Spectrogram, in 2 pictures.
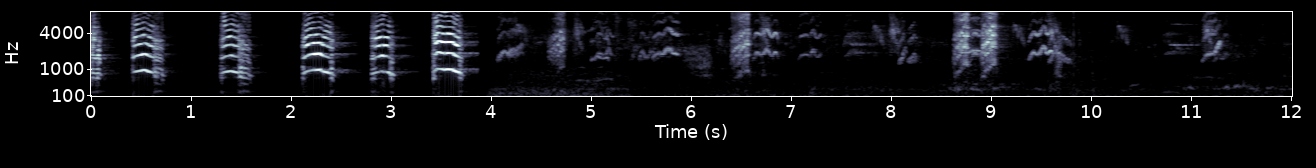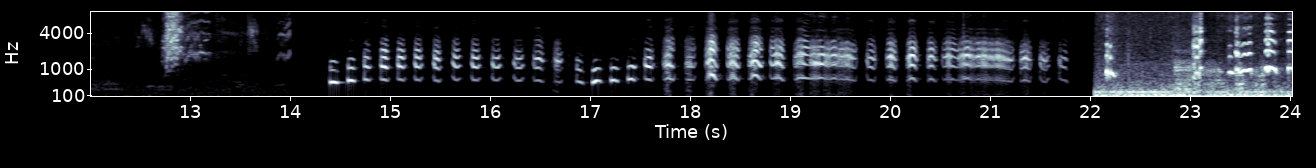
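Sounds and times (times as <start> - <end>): fast repeated bird calls: 2.2 - 9.8
budgerigars chattering: 2.3 - 9.8, 12.5 - 14.0, 22.1 - 24.0
swan honking call: 22.1 - 24.0.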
